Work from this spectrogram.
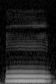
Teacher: the oral tract is blocked by Two Lips but the air passes through the nasal cavity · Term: nasal sounds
